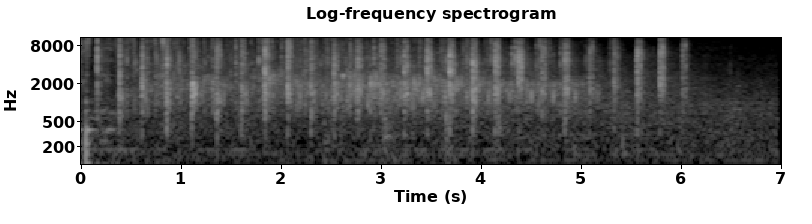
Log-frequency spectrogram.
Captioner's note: applause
